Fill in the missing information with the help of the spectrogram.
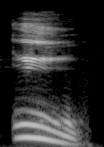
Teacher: উ এর ক্ষেত্রে যেটা হচ্ছে পশ্চাৎ, অর্থাৎ জিভটা পিছিয়ে যাচ্ছে এবং ঠোঁটটা কুঞ্চিত হয়ে যাচ্ছে। বাকি দুটো সেম থাকছে, জিভ তার সর্বোচ্চ অবস্থানে থাকছে এবং মুখের ভেতরে জায়গাটা খুব বদ্ধ থাকছে, খুব কম জায়গা থাকছে।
